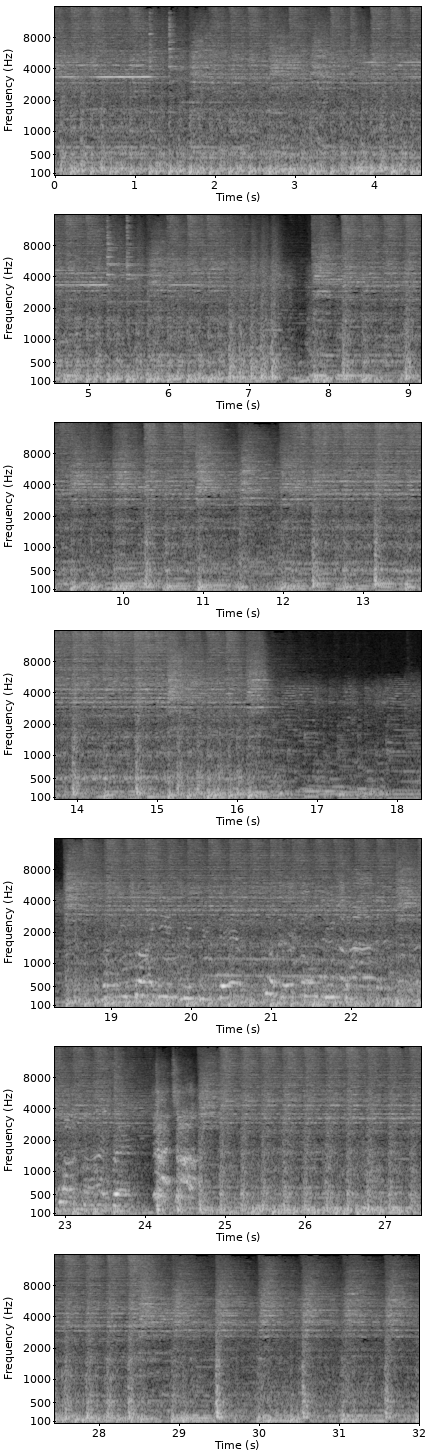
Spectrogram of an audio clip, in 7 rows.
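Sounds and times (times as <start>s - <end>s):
punk rock band playing: 0.0s - 32.0s.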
